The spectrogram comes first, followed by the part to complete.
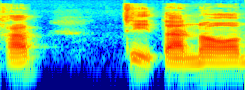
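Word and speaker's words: จิตน้อม: และ ตรึก ใน จิตนอม อัน นี้ อ่าน ว่า จิตตะ นะ ครับ จิตตน้อม นิยม ชม ควร ที่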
